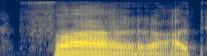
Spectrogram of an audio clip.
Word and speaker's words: Fahrrad: And look, in this case, so we create something like Fahrenrad, but in this case, it is easy to pronounce two r together, Fahrrad.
